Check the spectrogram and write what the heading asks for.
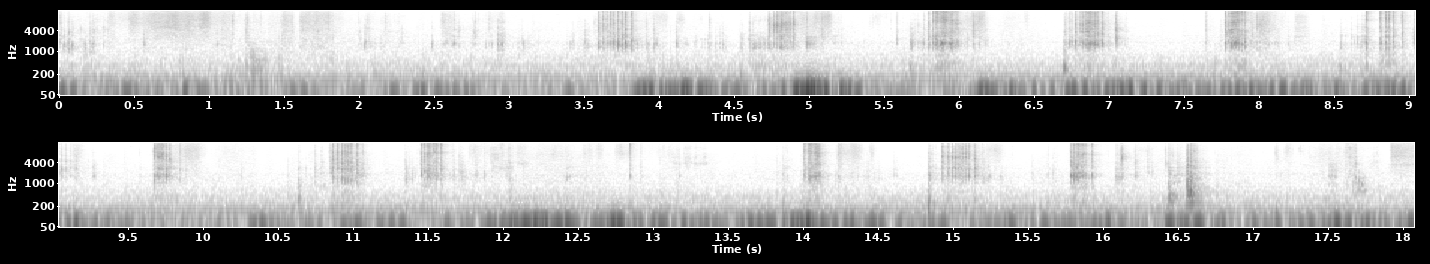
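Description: Tombow adhesive tape runner drawn across paper again and again, laying down strips of glue: a string of short scraping strokes, about one or two a second, over a steady low hum.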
